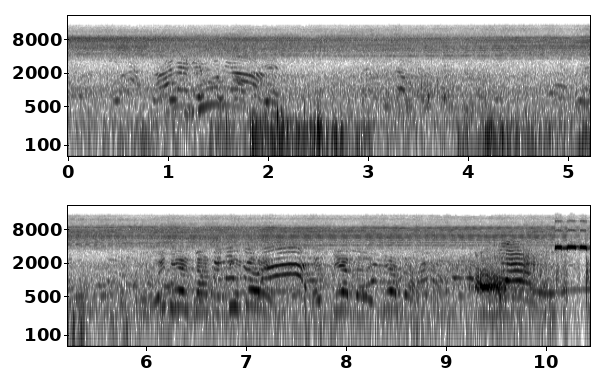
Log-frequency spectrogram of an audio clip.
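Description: Young children shout and call out to each other outdoors.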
